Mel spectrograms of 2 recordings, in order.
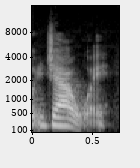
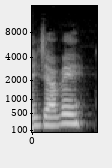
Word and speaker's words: Yahvé: Aquí se refiere a Yahvé o Yahweh, YHWH. Y en español se pronuncia Yahvé.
